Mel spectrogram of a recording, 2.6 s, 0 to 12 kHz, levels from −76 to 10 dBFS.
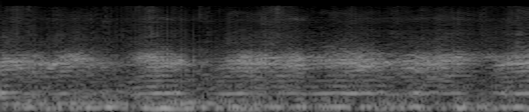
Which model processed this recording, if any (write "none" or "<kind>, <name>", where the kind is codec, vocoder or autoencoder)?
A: vocoder, BigVGAN v2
